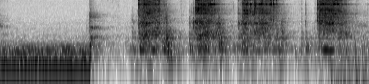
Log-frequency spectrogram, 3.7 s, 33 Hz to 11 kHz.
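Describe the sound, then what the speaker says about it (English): Ratcheting clicks from a speed wrench spun on bolts while working on a John Deere 755 tractor, four close bursts of quick mechanical clatter after a short low hum. "Here's my speed wrench."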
